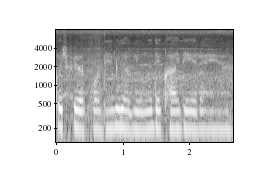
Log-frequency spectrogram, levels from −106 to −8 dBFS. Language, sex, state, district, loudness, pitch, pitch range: Hindi, female, Bihar, Gaya, -17 LUFS, 190 Hz, 190-195 Hz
